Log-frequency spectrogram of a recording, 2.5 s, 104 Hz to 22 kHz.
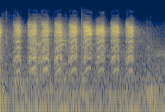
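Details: Captive zebra finches, a breeding pair with three juveniles and three newly fledged chicks in a large cage, recorded 12 September 2023 while the parents feed the young; nine nasal, harmonic honking calls repeat about every quarter second.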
